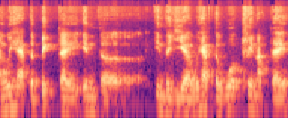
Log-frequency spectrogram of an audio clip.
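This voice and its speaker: Somewhat breathy, the voice moves along at a moderate pace. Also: man. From Vietnam. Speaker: environmental activist. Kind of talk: interview. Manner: halting.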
